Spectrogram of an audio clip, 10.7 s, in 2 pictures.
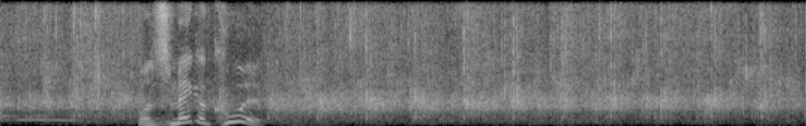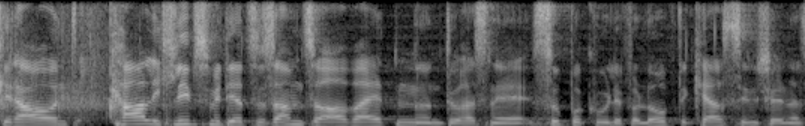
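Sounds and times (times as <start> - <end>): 
audience applause: 0.0 - 6.2
speech: 0.9 - 2.0, 5.4 - 10.7.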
